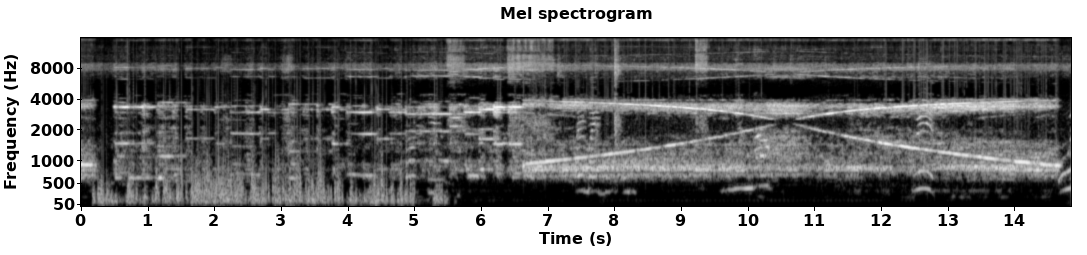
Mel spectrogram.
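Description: Battery-powered light-up toy airplane playing electronic sound effects: a steady high tone with slow siren-like pitch glides, one rising and one falling, that cross near the end. A low rattling noise runs under it for about the first five seconds, then stops.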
